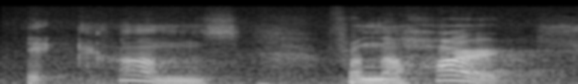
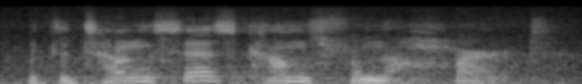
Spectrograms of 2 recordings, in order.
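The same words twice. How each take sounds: First: Heart leaned on, slower and falling; slow down and land hard on "heart"; stress on heart. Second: Said in the usual way. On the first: Shown as a demonstration. Preacher repeats the point, stress on "heart".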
